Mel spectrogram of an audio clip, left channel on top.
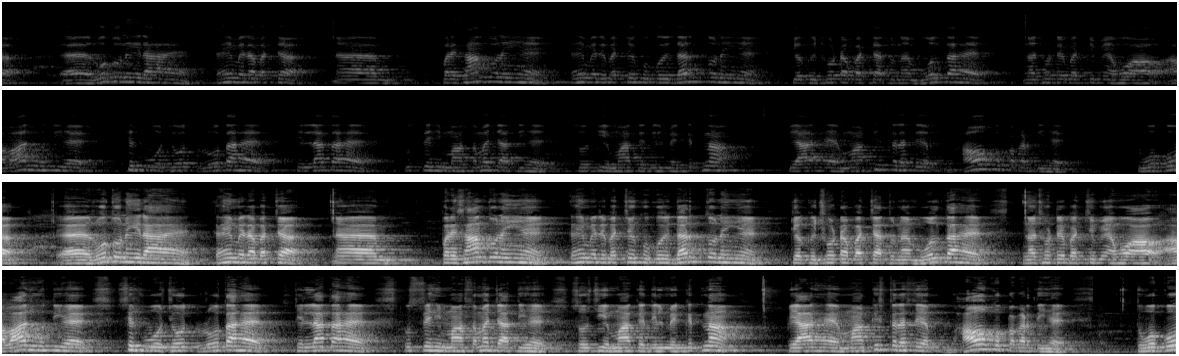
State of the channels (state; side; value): quieter; left; 27.3 dB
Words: रो तो नहीं रहा है, कहीं मेरा बच्चा परेशान तो नहीं है, कहीं मेरे बच्चे को कोई दर्द तो नहीं है। क्योंकि छोटा बच्चा तो ना बोलता है, ना छोटे बच्चे में वो आवाज़ होती है, सिर्फ वो रोता है, चिल्लाता है, उससे ही माँ समझ जाती है। सोचिए माँ के दिल में कितना प्यार है, माँ किस तरह से भाव को पकड़ती है। तो वो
